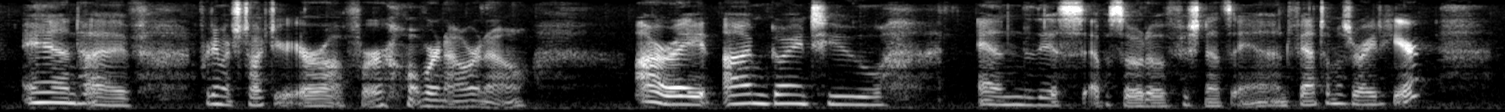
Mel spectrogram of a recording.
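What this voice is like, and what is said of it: Scratchy voice. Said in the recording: “as you can probably tell, my voice is a little bit scratchy today”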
